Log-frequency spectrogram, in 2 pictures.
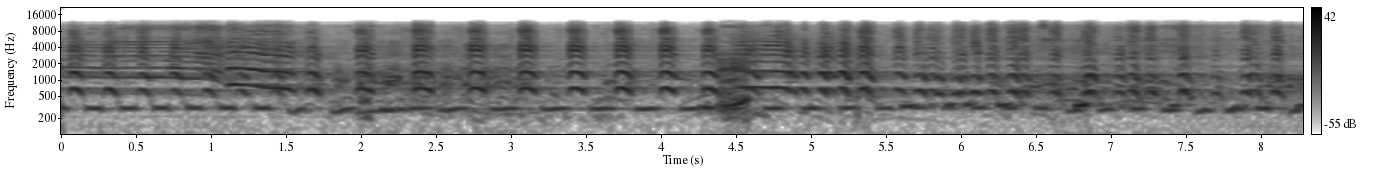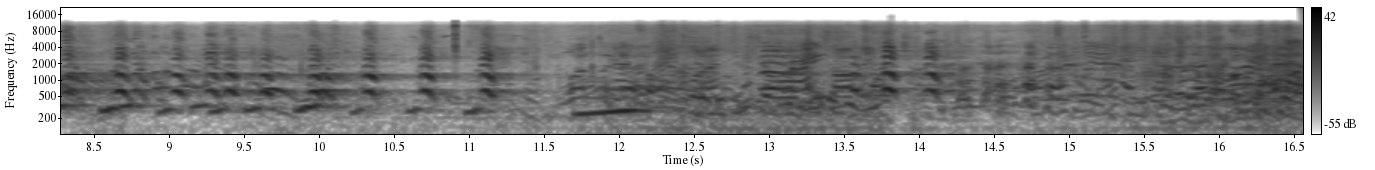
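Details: Two siamangs at Dubbo Zoo give loud, honking hoots and barks in quick, uneven bursts, with a rising whoop near the end; the calls are loud enough to carry through dense rainforest.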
